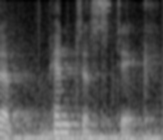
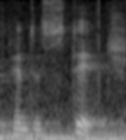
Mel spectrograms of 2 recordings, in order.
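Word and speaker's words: pentastich: Denis Norden, what is a pentastick? But it's spelt pentastitch. P-E-N-T-A-S-T-I-C-H. A pentastick. You said pentastitch.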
